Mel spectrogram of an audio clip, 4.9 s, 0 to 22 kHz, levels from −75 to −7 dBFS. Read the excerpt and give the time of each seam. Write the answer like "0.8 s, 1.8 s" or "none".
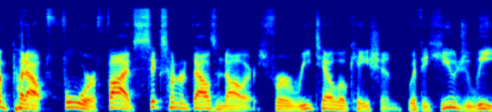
3.9 s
